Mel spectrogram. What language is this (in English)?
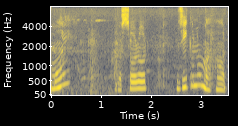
Assamese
